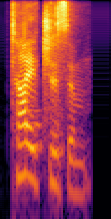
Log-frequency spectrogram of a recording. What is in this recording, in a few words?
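"tychism", Indian English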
